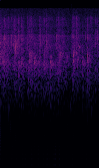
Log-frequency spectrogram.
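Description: An audience claps at a church service, a dense, even wash of applause that carries on steadily and fairly quietly for the whole two seconds, with no voices over it.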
